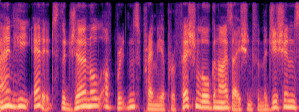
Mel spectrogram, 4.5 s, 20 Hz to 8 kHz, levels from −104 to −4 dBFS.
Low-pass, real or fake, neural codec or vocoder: 7.2 kHz; real; none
